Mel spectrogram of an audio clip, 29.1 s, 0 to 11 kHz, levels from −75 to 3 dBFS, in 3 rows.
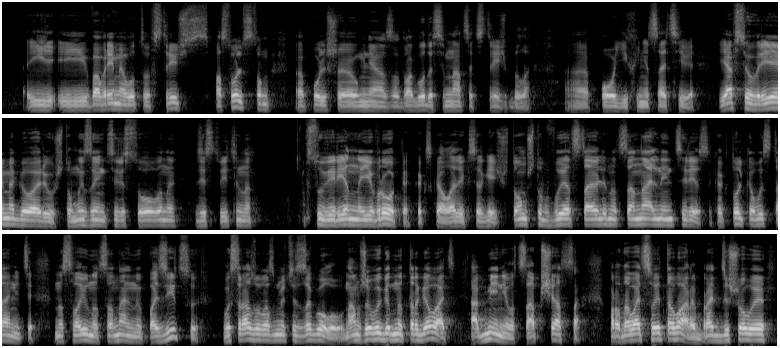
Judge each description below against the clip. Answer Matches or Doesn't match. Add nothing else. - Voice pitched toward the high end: Doesn't match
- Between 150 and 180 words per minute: Doesn't match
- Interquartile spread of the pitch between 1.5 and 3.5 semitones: Doesn't match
